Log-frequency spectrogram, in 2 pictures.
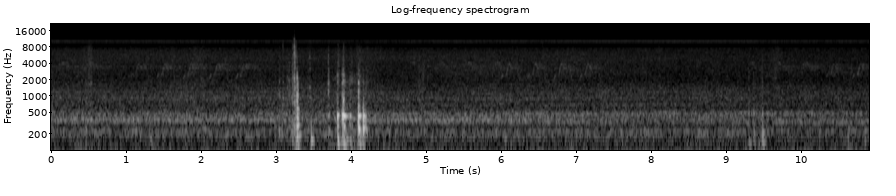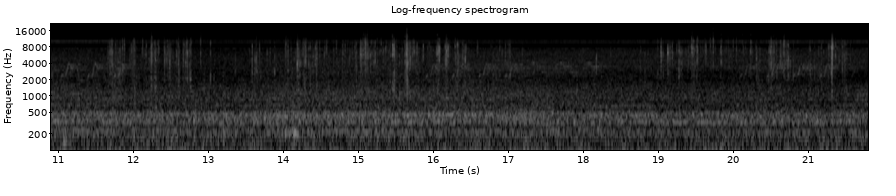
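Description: Honey bees buzz steadily around a hive, a continuous low droning hum with a few louder close passes and knocks, individual insects flitting near and away throughout.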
